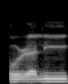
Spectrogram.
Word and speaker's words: குழலி: Kurali Kadaithiravai. Kulali Kadaithiravai. Kulali Kadaithiravai. So of course, non-Tamilians will find it difficult to pronounce this Ra. Ra is folding your tongue up.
